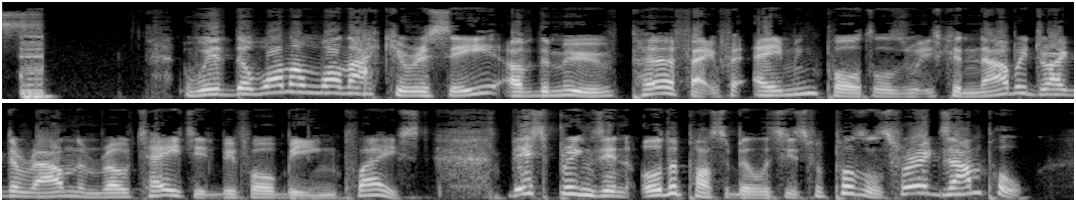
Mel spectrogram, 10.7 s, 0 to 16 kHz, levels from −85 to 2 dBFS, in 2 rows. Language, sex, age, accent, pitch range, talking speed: English, male, 30-49, British, 130-195 Hz, 175 wpm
